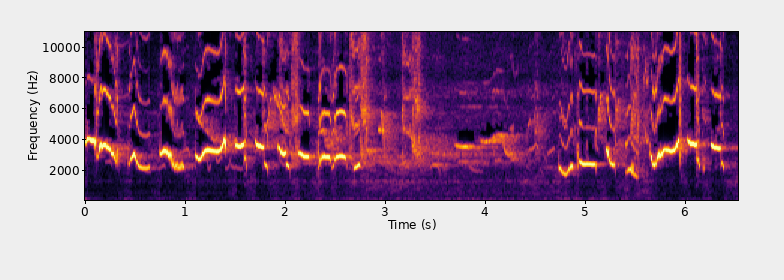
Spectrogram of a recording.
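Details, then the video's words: Continuous oriental magpie-robin song used as a lure to prompt singing: rapid, rolling whistled notes that rise and fall, a quieter rasping passage, then more loud looping whistles. "PANCINGAN KACER BUKA PARUH GACOR NGEPLONG BONGKAR ISIAN"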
